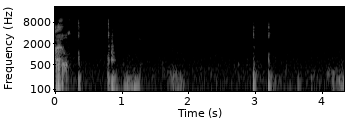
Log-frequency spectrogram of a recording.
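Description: A few faint computer mouse clicks over near silence: a soft couple about a second in and a sharper pair about three seconds in.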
